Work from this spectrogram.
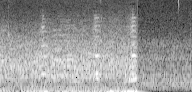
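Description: A flock of geese honks loudly and continuously at close range, a dense overlapping clamor that cuts off abruptly near the end.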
